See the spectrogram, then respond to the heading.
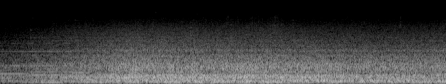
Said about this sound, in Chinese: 原来这是风吹动这里松树的声音。所以这声音叫做松涛。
